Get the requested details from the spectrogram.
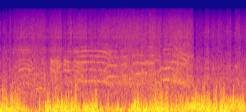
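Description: Young women call out across an open field in the distance.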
